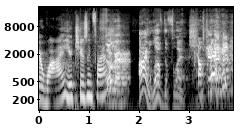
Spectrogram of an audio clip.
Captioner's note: laughs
